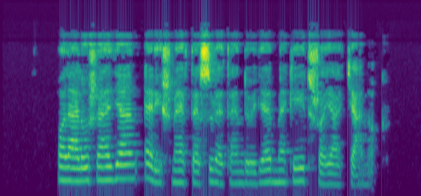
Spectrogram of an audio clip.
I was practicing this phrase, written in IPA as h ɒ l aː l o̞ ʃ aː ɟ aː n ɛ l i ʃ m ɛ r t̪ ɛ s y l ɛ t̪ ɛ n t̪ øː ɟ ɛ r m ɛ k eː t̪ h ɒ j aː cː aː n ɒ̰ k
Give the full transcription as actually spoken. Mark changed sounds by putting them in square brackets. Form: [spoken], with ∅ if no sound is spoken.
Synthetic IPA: h ɒ l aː l o̞ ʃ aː ɟ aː n ɛ l i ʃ m ɛ r t̪ ɛ s y l ɛ t̪ ɛ n [d̪] øː ɟ ɛ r m ɛ k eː t̪ [ʃ] ɒ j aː cː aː n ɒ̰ k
